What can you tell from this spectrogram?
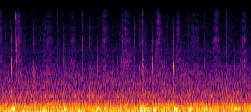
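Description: Faint scratching and light taps of a stylus drawing on a graphics tablet, over a steady low hum.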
